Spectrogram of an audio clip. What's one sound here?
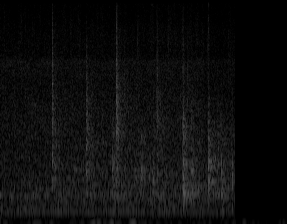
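Footsteps shuffle and thump across a wooden stage.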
